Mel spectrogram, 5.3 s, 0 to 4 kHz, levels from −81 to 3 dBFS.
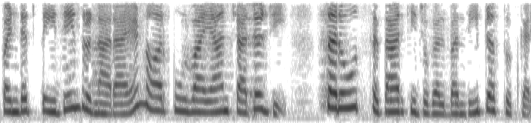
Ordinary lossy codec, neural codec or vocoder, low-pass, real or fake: AAC, 24 kbps; none; 3.6 kHz; real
